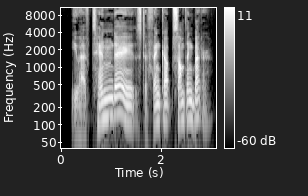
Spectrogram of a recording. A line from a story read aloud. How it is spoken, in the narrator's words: said Powell wearily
